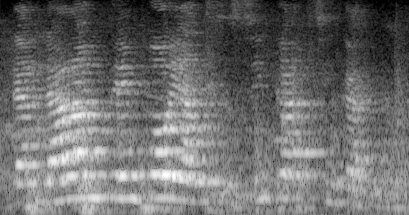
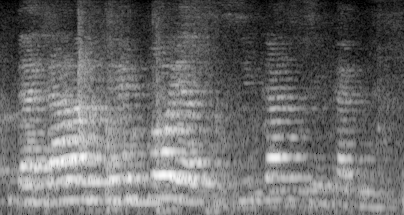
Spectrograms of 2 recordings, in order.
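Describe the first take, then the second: No difference in how they are said.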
